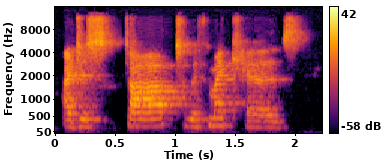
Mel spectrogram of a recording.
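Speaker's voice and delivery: ordinary delivery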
